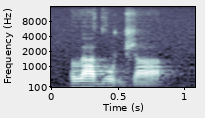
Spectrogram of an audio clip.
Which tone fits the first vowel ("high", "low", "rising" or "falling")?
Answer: high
